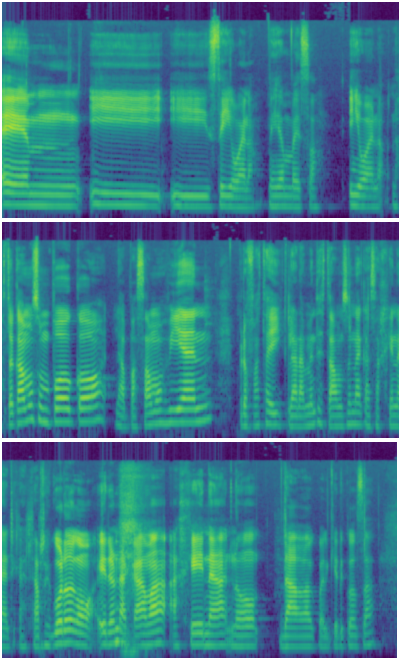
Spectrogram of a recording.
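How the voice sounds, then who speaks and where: A woman's plain, everyday voice, fairly low in pitch with ordinary pitch variation, at a fairly quick pace, in a very clean recording with a silent background. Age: 20s. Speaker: education student. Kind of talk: casual chat.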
